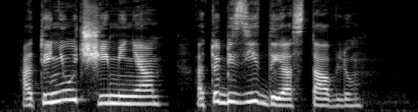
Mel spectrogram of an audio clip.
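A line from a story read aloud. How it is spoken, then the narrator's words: Angry. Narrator (Russian): Лиса сердито ответила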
